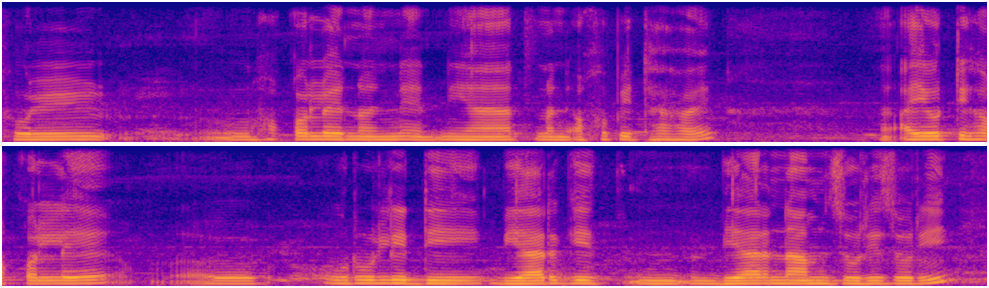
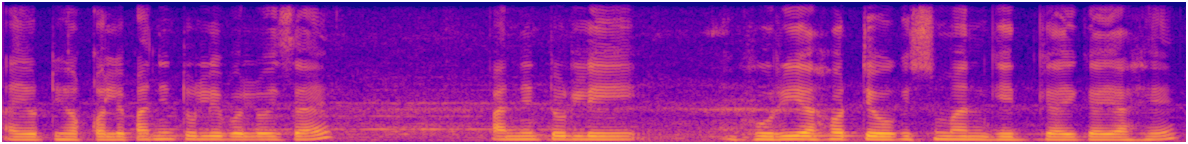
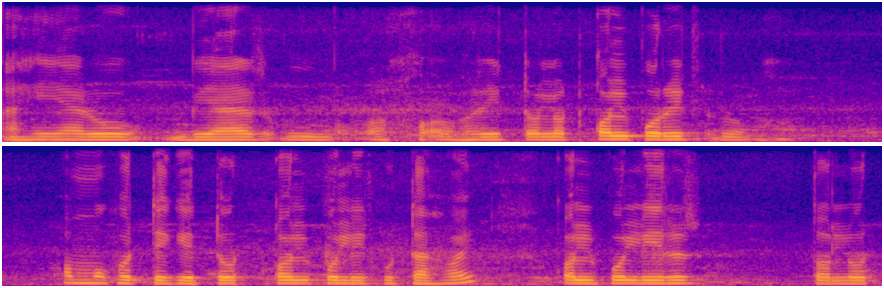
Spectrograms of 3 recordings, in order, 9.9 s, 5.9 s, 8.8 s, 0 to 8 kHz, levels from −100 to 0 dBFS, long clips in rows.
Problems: constant background noise, background conversations at intervals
